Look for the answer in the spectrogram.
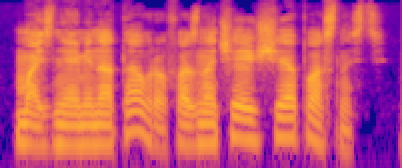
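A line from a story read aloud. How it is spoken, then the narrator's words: Gloomy. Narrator (Russian): мрачно сказал Полин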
